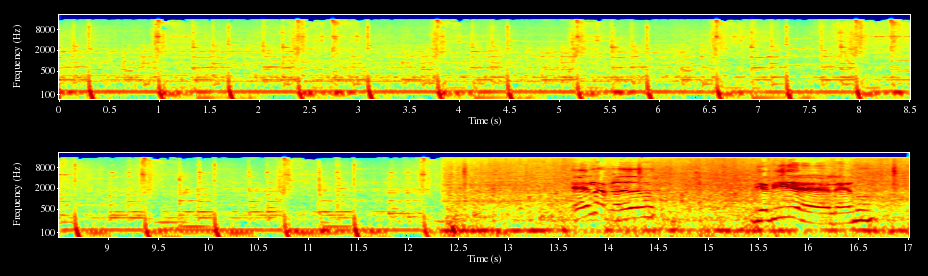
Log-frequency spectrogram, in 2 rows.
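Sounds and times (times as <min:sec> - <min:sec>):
deep kick drum: 0:00.0 - 0:12.6
sustained bass line: 0:00.0 - 0:17.0.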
